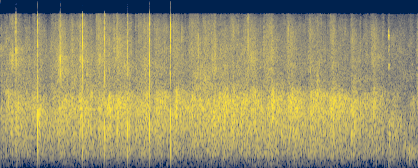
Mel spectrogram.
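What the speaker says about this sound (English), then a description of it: "Let's give them a round of applause." A church congregation at a Sunday worship service applauding the pastor search committee, dense sustained clapping at a steady level, with sharper individual claps popping out near the start and no talking.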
